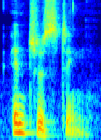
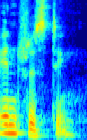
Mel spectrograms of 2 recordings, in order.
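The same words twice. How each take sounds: The two takes are said the same way.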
